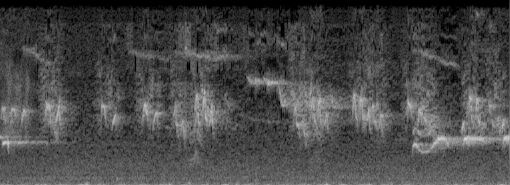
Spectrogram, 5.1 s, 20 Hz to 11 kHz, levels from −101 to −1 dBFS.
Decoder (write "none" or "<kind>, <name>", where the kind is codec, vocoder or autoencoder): vocoder, BigVGAN v2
